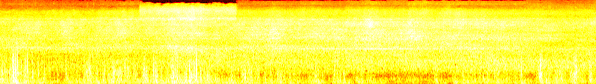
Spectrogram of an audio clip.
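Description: Twin-turboprop aircraft's engines running as it rolls along the runway, with a faint steady whine from about two seconds in, over gusty wind rumble on the microphone.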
